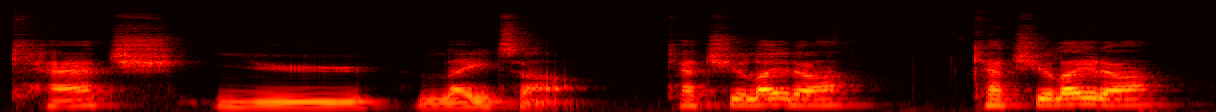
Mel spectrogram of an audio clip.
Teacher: We don't say 'catch you'. We say 'catch yuh'.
